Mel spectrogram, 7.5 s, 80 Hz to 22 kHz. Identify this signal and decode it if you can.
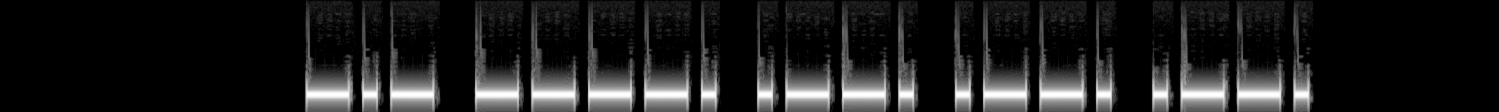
Morse code, heard as a keyed tone, about 17 wpm, 700 Hz. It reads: K9PPP
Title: USA Call Signs - 5 Characters - Repeated 3x - 17wpm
